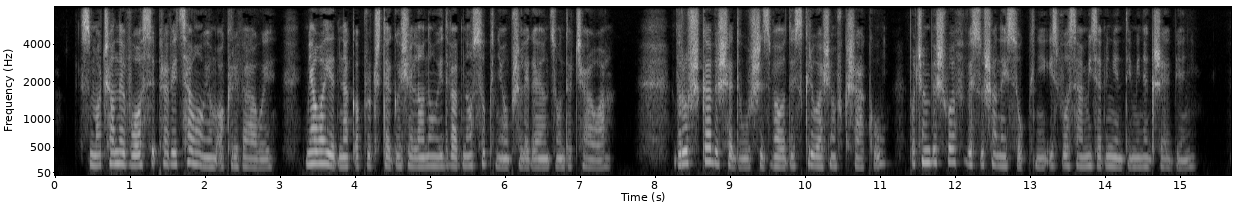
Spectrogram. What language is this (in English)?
Polish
